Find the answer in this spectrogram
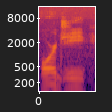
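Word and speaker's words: Orji: be that good this year they got Alex orgy uh and that's that's how you say his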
